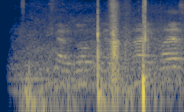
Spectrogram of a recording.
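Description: A few sharp knocks or thumps, three in quick succession starting about a second in, the last one the loudest, with faint speech underneath.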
